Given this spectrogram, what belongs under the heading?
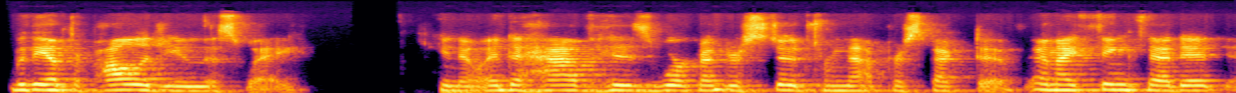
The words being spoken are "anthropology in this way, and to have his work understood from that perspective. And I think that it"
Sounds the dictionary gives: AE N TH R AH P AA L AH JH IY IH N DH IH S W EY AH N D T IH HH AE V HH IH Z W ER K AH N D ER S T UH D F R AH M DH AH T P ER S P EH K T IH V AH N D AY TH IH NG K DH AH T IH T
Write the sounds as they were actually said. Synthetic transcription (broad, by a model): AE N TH R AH P AA L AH JH IY IH N DH IH S W EY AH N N T IH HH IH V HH IH Z W ER K AH N D ER S T UH D F R AH M DH AH T P ER S P EH K T IH V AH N AY TH IH NG K DH AH T IH T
